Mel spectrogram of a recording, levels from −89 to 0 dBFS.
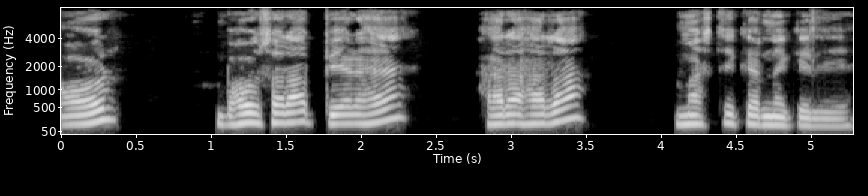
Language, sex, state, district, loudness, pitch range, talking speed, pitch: Magahi, male, Bihar, Jahanabad, -16 LUFS, 160-200 Hz, 115 wpm, 175 Hz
